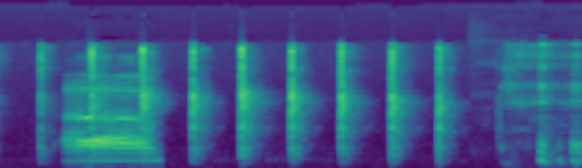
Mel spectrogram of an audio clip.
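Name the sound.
hand clapping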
